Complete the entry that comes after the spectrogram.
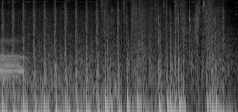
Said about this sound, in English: I'm going to show you what the gun shoots like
